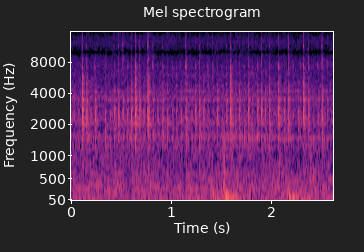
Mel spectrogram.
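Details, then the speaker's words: Boiler with the hot water tap open and the boiler switched off: fast uneven clicking rattle as water flows through. Traced to the flow cartridge (flow turbine), which does not affect boiler use. "what we'll do just turn the boiler off obious the flow of water is still going through the boiler you can hear it rattling"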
